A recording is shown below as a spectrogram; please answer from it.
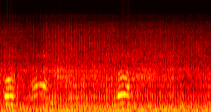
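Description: Motorcycle engine idling with a low, steady hum, with brief voices over it.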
